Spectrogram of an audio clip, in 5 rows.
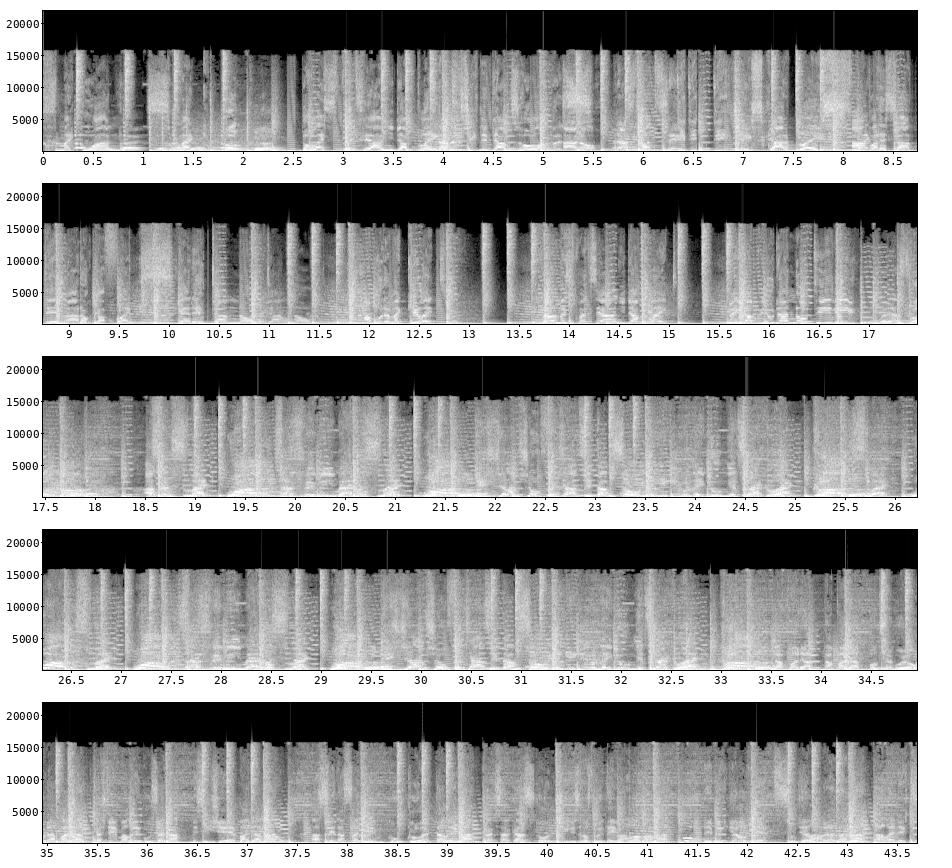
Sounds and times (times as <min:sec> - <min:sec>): Music: 0:00.0 - 0:43.7.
